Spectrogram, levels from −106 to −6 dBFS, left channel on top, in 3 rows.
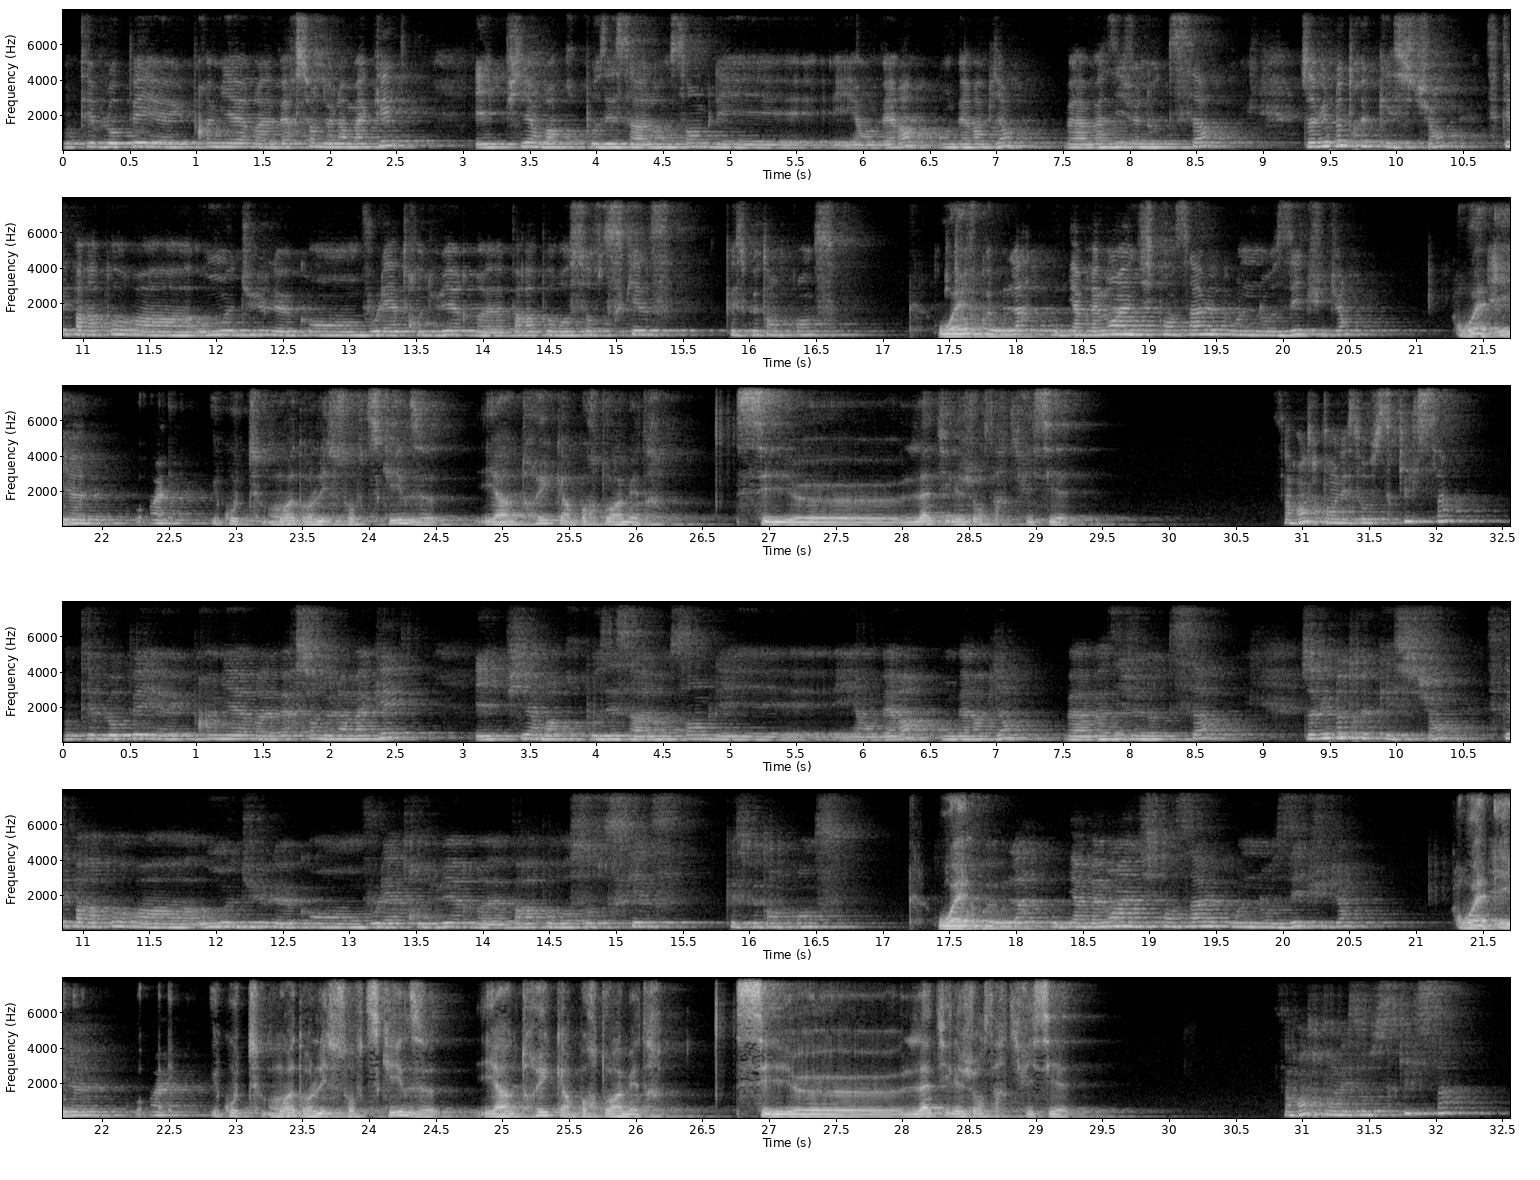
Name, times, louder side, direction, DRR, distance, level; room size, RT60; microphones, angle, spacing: voice 1, 0.0-2.6 3.1-7.2 7.5-8.7 9.0-10.4 10.8-15.4 15.8-16.6 17.6-20.6 21.5-21.9 22.4-22.6 30.9-32.2, left 1 dB, 45° left, 3.8 m, -38 dB
voice 2, 17.2-17.8 21.3-21.7 22.8-26.2 26.8-29.3, right 3 dB, 60° right, 1.1 m, -32 dB
22.5 x 22.5 x 6.0 m
head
